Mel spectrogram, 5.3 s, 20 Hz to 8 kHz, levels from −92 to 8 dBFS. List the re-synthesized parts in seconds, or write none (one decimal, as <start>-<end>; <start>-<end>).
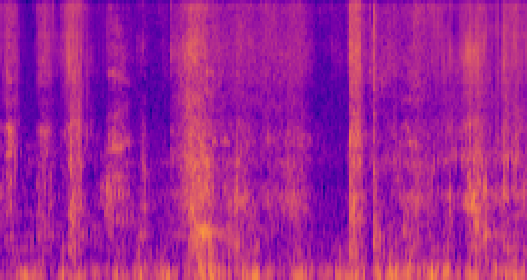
0.0-1.1; 4.3-5.3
